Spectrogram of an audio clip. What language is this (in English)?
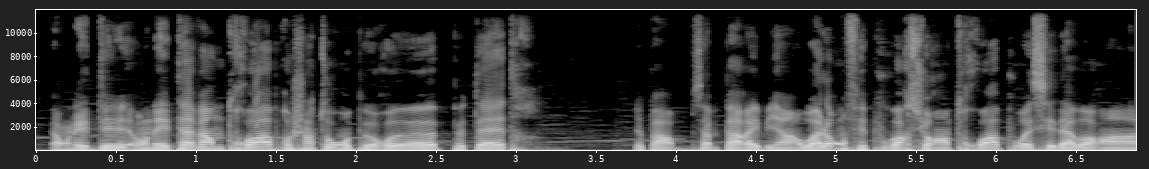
French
